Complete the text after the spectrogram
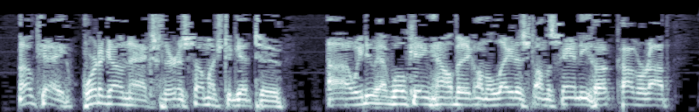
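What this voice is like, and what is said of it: Deep, stuffy congested voice. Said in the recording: “it makes my voice particularly deep and annoying sounding ... when my nose, that actually adds a twang to my speech, is not stopped up”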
